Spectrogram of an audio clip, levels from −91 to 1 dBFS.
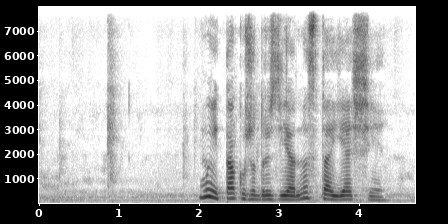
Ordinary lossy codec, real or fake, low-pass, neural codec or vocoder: none; fake; none; codec, 16 kHz, 4 kbps, FunCodec, trained on LibriTTS, 50 frames a second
